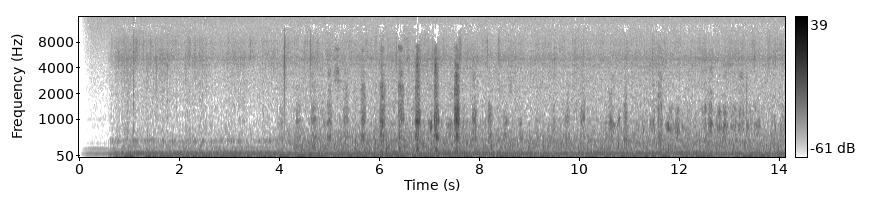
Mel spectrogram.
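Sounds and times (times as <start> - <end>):
background hiss: 0.1 - 14.1
Springer spaniel panting: 3.9 - 14.1.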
